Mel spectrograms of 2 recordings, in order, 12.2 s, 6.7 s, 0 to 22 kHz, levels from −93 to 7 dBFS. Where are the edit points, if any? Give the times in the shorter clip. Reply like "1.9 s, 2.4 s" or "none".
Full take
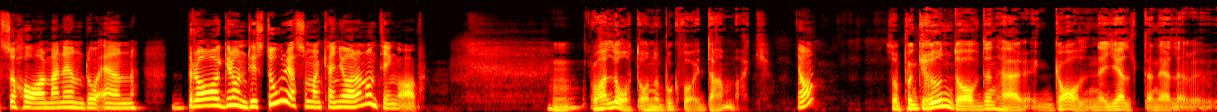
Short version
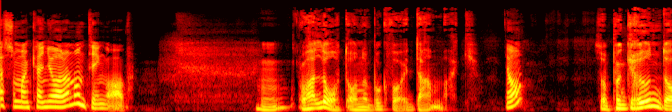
none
